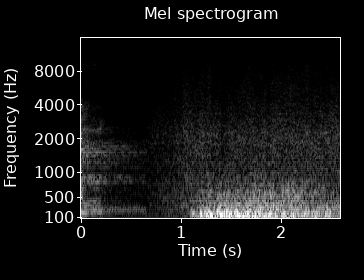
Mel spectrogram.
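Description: A deep thunderstorm rumble swells in after a quiet first second, then rolls on loud and continuous with no voices.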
